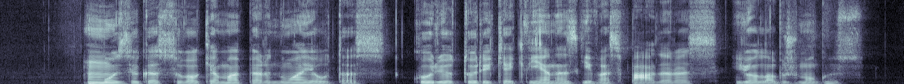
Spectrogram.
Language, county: Lithuanian, Kaunas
